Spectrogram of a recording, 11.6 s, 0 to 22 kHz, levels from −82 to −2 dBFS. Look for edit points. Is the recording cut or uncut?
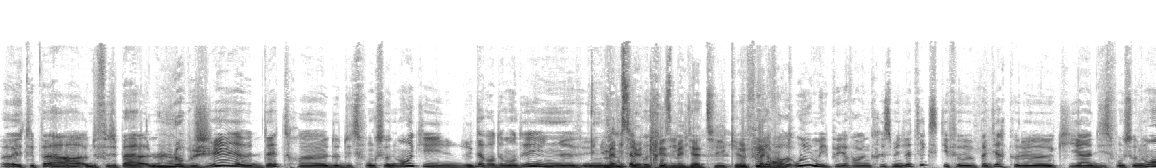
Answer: cut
